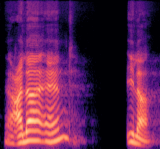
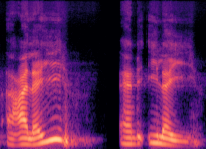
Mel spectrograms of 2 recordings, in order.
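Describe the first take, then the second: First: Both words end in a plain 'a' vowel. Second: Both words end in an 'ay' glide. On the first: "Some of them end with ah" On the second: "they sound like alay and ilay"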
